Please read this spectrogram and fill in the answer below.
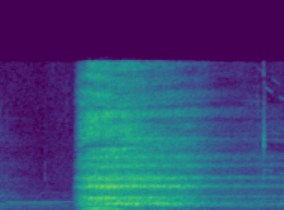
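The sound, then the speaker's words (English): A long breathy exhalation in a guided breathing exercise, a soft sigh-like rush of air that starts abruptly and fades gradually over more than a second. “you could also play with having a nice long exhalation. We can do it right now. Take a deep breath in.”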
